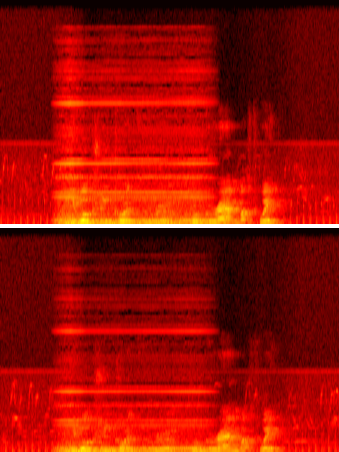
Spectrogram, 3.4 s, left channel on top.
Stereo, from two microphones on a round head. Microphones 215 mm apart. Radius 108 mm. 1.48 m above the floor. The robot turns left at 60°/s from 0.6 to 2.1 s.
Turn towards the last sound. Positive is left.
turn(degrees=55)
